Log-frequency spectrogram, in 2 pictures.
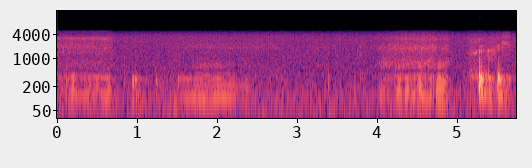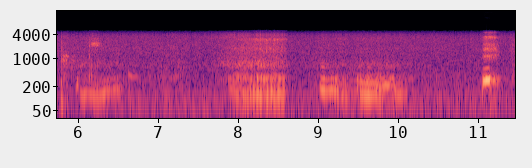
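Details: Rough, snorting snores and low grumbling breaths from a sleeping Weimaraner dog, with voices talking in the background: snoring.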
